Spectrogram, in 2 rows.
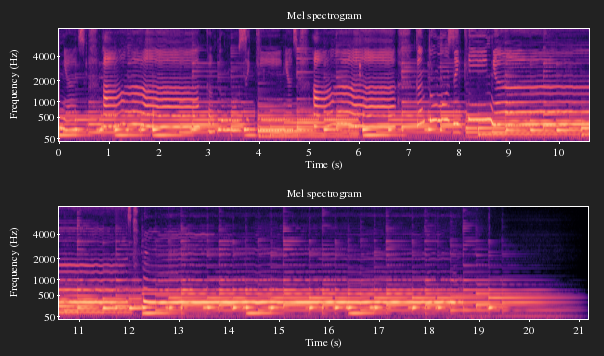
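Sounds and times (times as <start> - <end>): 
person singing: 0.0 - 19.4.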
